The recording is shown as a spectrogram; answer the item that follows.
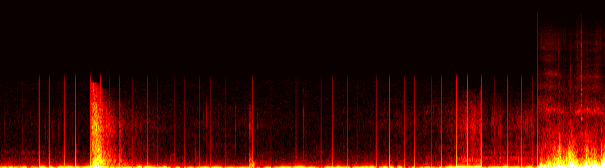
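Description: A compound bow shot about two seconds in: one sharp snap of the string releasing the arrow, dying away quickly. Faint, even ticking runs through the quiet that follows, and near the end a gust of wind rumbles loudly on the microphone.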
